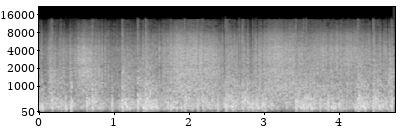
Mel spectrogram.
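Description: A batch of substandard consumer firework cakes going off together: a dense, continuous stream of cracks and pops over a steady hiss, swelling several times.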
